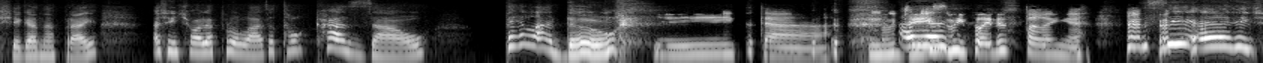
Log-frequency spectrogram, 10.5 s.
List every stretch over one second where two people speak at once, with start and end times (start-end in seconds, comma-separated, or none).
none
